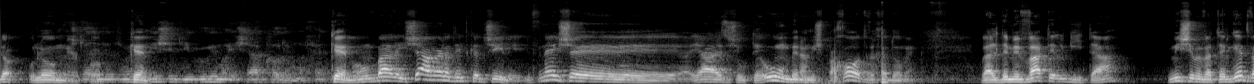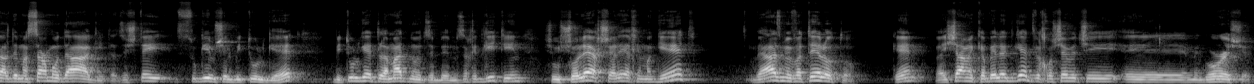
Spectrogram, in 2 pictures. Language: Hebrew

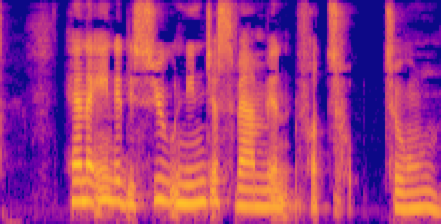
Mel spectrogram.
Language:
Danish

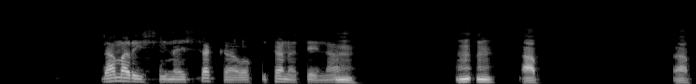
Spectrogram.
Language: Swahili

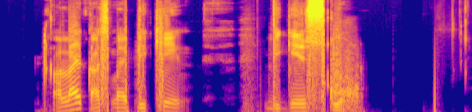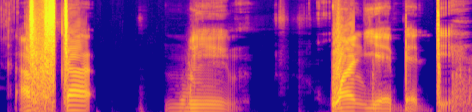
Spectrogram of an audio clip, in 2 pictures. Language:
Nigerian Pidgin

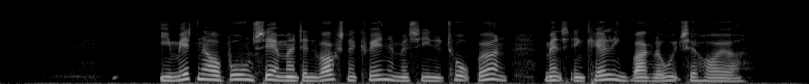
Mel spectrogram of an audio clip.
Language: Danish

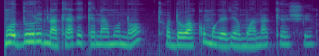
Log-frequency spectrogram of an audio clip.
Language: Kikuyu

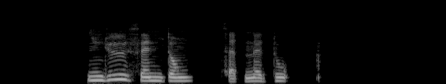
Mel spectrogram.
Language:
Ngomba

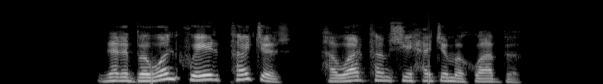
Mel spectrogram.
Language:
Kabardian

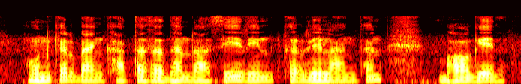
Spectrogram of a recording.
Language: Maithili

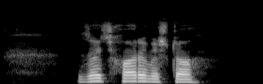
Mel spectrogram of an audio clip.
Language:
Yidgha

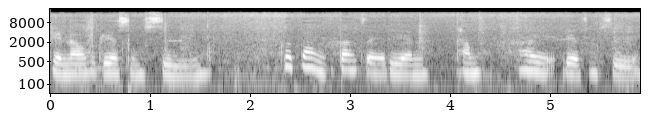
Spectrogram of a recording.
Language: Thai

